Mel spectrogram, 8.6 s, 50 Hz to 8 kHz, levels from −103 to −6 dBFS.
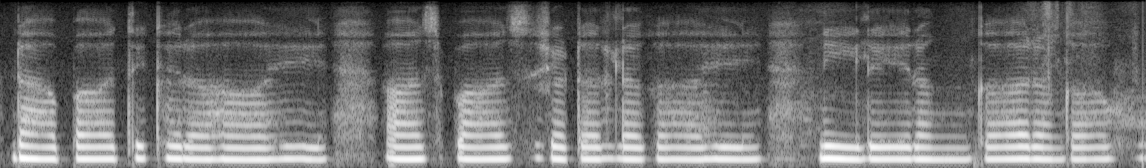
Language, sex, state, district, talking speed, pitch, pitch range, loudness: Hindi, female, Madhya Pradesh, Bhopal, 90 wpm, 210 Hz, 205-215 Hz, -14 LUFS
